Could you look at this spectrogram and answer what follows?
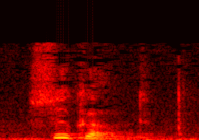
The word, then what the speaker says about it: Sukkot: The correct, if you want to know how to pronounce Sukkot, it's phonetically laid out as Su, S-U-E, hyphen, C-O-A-T, coat, Sukkot. That's the correct pronunciation of the word.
